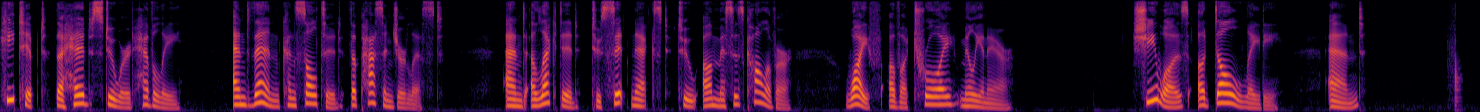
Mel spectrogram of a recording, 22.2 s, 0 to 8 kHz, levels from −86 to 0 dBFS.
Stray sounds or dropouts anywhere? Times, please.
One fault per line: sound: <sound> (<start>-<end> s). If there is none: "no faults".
sound: thud (21.7-22.0 s)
